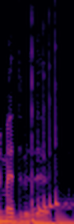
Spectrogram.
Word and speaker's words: Medvedev: Digo, o sea, quien está ahí también es este, el ruso eh, Medvedev. – Medvedev. – Medvedev. – Danil Medvedev.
